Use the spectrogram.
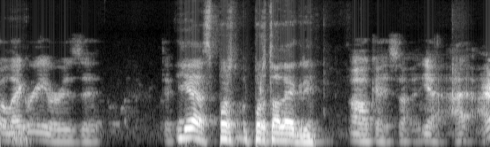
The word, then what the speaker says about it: Porto Alegre: Yes, Porto Alegre.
